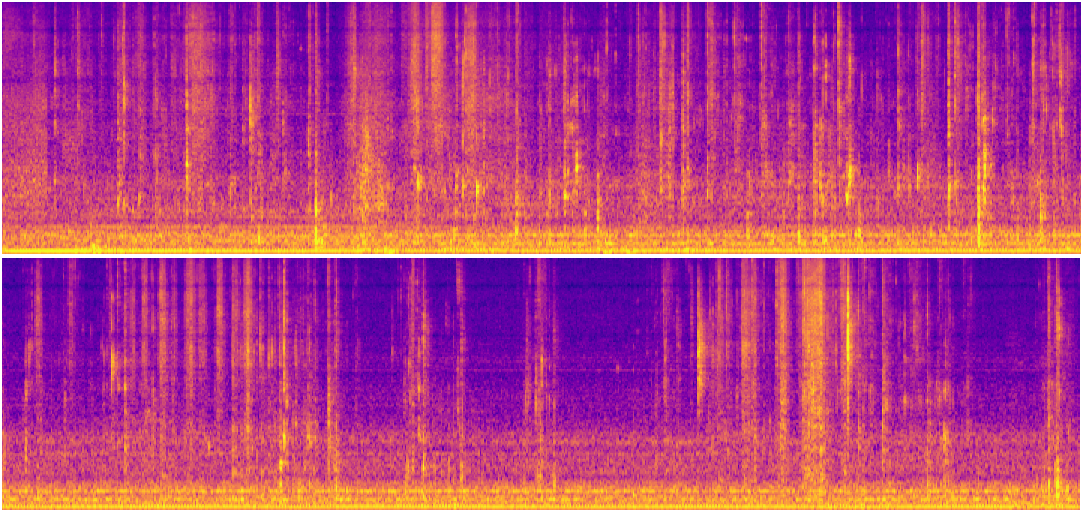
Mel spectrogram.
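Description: Belgian Malinois eating chicken from a plate: faint wet chewing and smacking with irregular clicks, a few louder near the end.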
